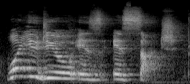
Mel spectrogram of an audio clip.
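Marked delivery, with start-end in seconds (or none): none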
